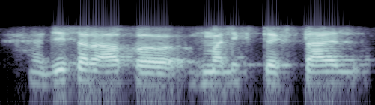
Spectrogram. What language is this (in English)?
Urdu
